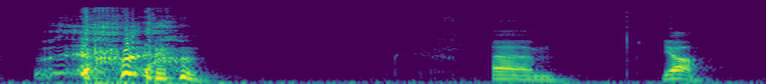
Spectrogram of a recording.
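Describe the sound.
A harsh, rasping cough and throat clearing, followed by two brief voiced sounds after a pause.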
